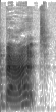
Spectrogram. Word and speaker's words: batt: If you're not familiar, this is a bat. It's spelled B-A-T-T, so it's bat but with 2 T's.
